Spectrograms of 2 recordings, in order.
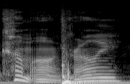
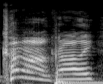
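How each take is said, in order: First: It is said as a frustrated groan. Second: It is said as an upbeat cheer.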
